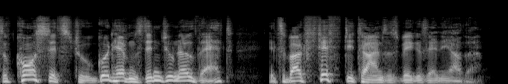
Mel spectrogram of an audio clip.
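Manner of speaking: ordinary delivery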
